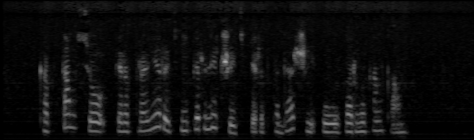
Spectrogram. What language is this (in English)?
Belarusian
